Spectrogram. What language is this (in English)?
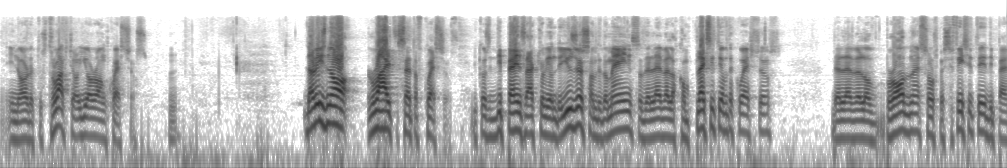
English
